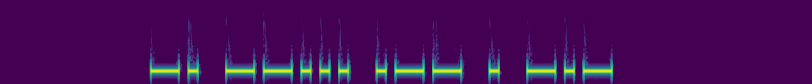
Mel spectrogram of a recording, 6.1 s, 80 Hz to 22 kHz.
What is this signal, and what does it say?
Morse code, heard as a keyed tone, about 20 wpm, 700 Hz. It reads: N7WEK
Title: Speed Racing - USA 1x3 Call Signs 17wpm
